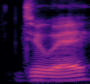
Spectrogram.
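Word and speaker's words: Doué: Is that Doue? Is that how you pronounce that? Doue, yeah.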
